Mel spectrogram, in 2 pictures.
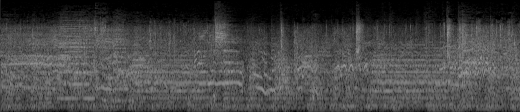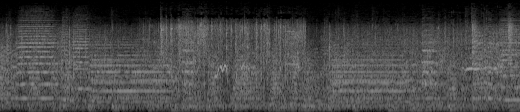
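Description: Film battle soundtrack: horses whinnying several times and galloping hooves, over orchestral music, with scattered clashes and knocks.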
